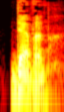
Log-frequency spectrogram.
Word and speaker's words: Devon: eyebrows Blackstone side bloke goes by the name of Devon spelled like the county Devin anyway Devon came up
